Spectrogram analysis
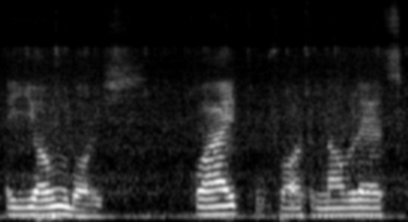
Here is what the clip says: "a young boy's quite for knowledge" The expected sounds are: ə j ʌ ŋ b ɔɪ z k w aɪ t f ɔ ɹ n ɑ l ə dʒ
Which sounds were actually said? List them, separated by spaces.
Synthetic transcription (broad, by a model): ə j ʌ ŋ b ɔɪ s k w aɪ t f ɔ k n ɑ l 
